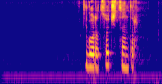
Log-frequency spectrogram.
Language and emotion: Russian, neutral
